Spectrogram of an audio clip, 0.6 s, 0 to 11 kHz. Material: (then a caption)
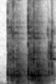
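Steel. Three hammer strikes on a steel bearing race in a trailer wheel hub give a hard, bright ringing tone centered near 1.2 kHz, with the earlier dull sound now gone. The race has bottomed out against the hub shoulder and is fully seated on hard backing.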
